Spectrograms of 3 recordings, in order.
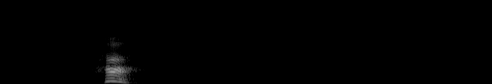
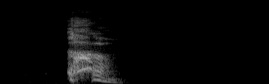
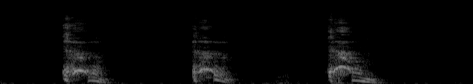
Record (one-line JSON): {"exhalation_length": "4.9 s", "exhalation_amplitude": 2469, "exhalation_signal_mean_std_ratio": 0.18, "cough_length": "2.7 s", "cough_amplitude": 6239, "cough_signal_mean_std_ratio": 0.3, "three_cough_length": "4.7 s", "three_cough_amplitude": 1919, "three_cough_signal_mean_std_ratio": 0.45, "survey_phase": "alpha (2021-03-01 to 2021-08-12)", "age": "65+", "gender": "Male", "wearing_mask": "No", "symptom_cough_any": true, "symptom_headache": true, "symptom_onset": "12 days", "smoker_status": "Ex-smoker", "respiratory_condition_asthma": false, "respiratory_condition_other": false, "recruitment_source": "REACT", "submission_delay": "2 days", "covid_test_result": "Negative", "covid_test_method": "RT-qPCR"}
